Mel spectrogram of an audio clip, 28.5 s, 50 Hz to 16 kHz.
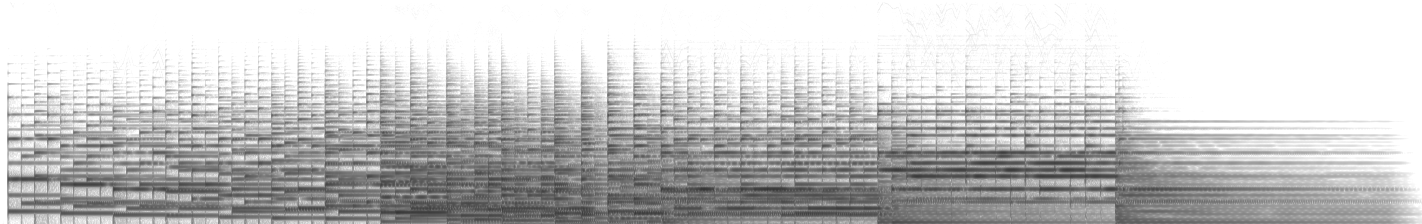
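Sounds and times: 
60's electric piano on EDIROL SD-90 classical music: 0.2s - 28.0s.

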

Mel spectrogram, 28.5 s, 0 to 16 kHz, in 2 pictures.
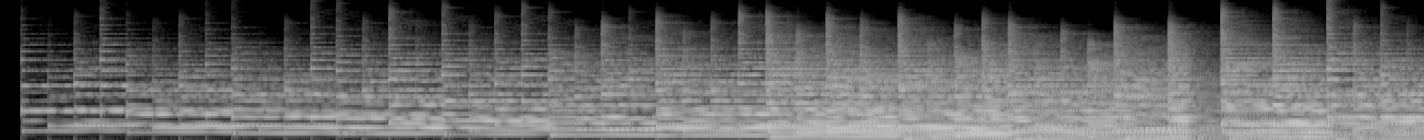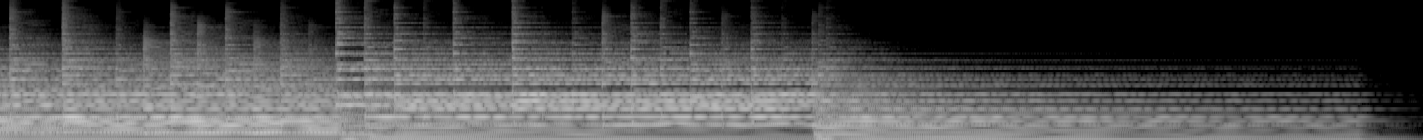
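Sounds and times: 
bell piano pad on a synth module: 0.2s - 27.2s.

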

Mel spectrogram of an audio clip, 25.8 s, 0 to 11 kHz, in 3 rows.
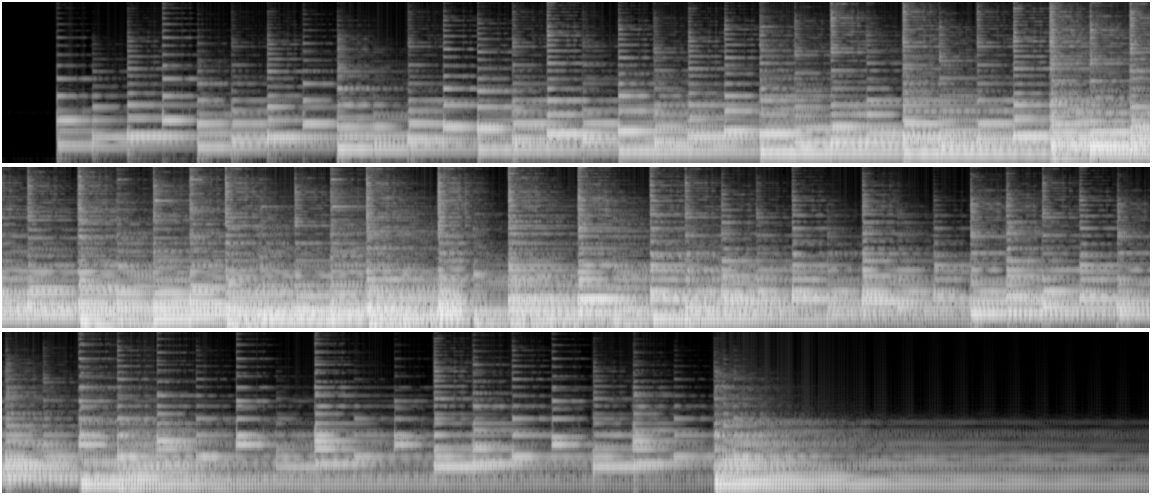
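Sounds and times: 
KORG M3 XPanded M1 piano with delay: 0.4s - 25.8s.

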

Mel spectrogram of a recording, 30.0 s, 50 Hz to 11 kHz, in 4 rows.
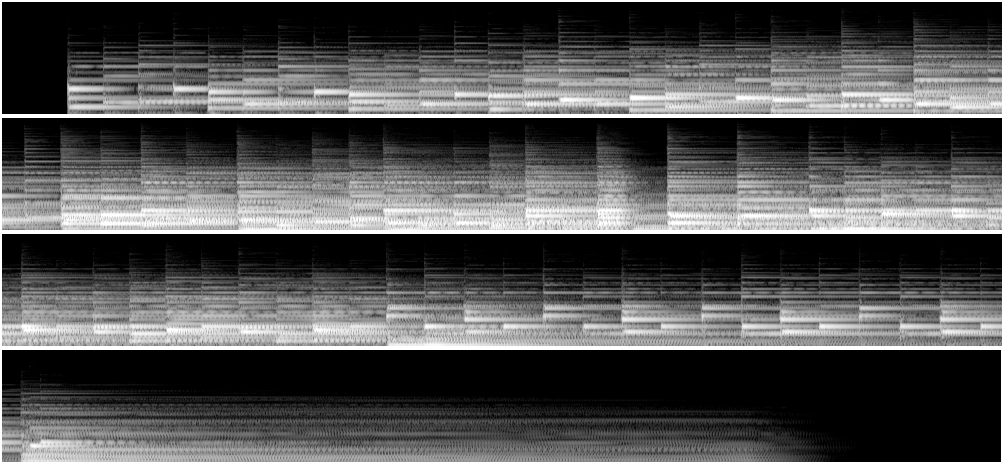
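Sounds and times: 
Roland INTEGRA-7 deep grand piano tone: 0.5s - 28.3s.

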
